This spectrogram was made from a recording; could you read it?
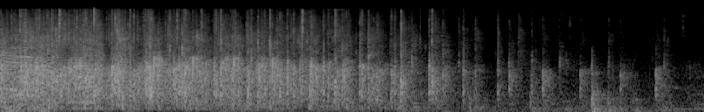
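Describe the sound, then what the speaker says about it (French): A church audience applauds performers, dense clapping that starts loud and thins into scattered claps as it fades, with a few voices mixed in. "Est-ce qu'on peut les acclamer? Ils sont merveilleux."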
